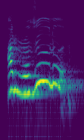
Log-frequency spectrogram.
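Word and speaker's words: الرجل: আর রজুলু শরীফুন, র আমার একটা হরফ যার আগে আল আসলে লাম উচ্চারণ হয় না, র এর ওপরে তাসদিদ চলে আসে।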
